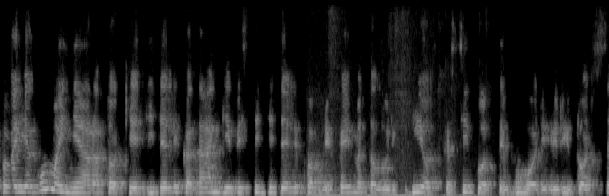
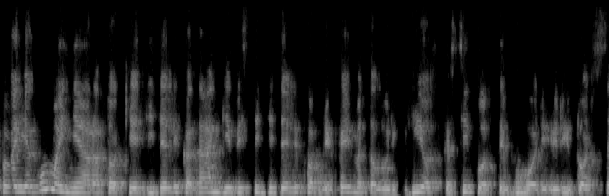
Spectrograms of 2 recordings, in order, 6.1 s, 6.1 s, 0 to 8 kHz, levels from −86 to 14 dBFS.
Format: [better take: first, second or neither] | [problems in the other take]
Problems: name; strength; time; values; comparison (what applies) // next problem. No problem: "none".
second | background sound (Bus / Engine); 12 dB below the speech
